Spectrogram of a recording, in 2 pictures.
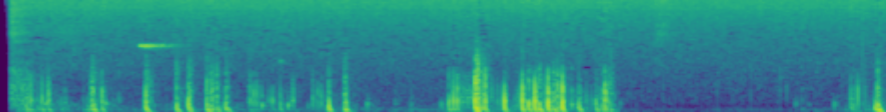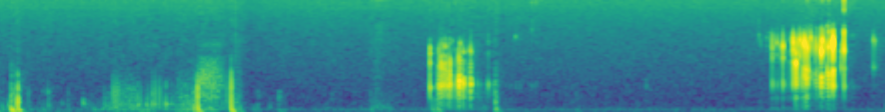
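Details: Person unable to sleep late at night due to restless stomach: gurgling, bubbling abdominal rumbles in bursts with brief quiet spells, active bowel sounds.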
